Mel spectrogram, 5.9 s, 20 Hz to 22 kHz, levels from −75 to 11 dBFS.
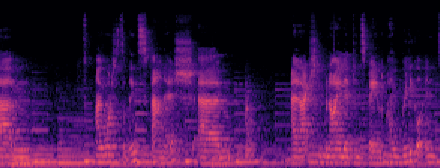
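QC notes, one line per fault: No fault found.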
